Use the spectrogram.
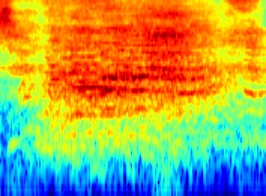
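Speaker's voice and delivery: a bright burst of laughter at the punchline; real laugh. Real, not acted. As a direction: laugh at your own story.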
